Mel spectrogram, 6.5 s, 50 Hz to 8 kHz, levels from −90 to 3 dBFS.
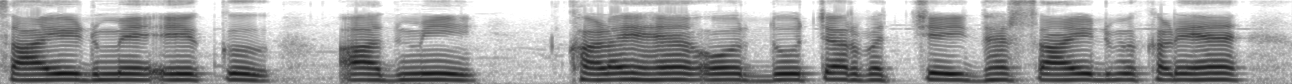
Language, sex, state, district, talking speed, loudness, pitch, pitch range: Hindi, male, Jharkhand, Deoghar, 140 wpm, -13 LUFS, 210 Hz, 205-215 Hz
